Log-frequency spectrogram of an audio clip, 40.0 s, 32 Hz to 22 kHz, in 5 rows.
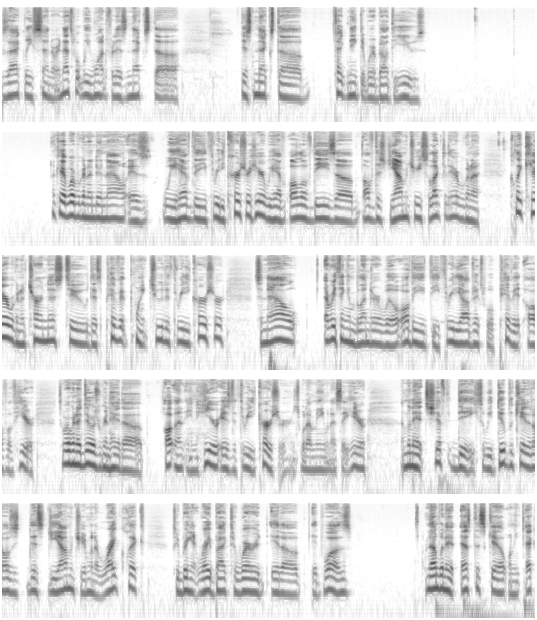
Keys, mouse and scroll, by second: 15.8-17.5 drag, 30.6 shift+d, 38.9 s.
